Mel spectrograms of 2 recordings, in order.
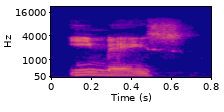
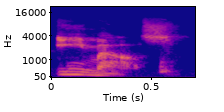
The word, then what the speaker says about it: Emmaus: lived a block off emace emmaus avenue over in allentown and of course i remember the people who weren't from the local area who always pronounced it emails right it's like an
